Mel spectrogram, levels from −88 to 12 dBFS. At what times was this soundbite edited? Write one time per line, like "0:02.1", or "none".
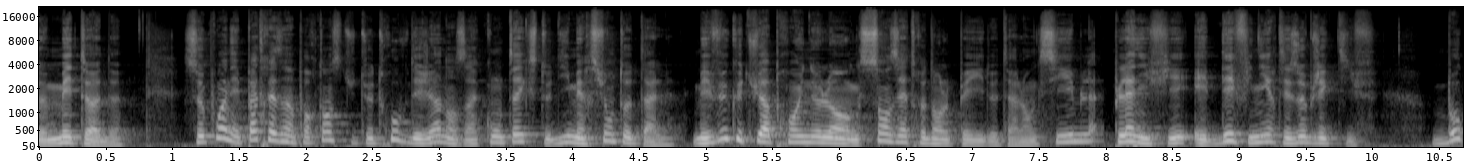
0:04.8
0:08.0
